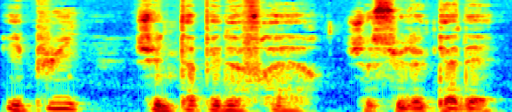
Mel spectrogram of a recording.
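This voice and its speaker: A man reading an audiobook, voicing a rough, earnest young sailor who is self-conscious about his speech. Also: medium pitch, sing-song, moderate pace, mellow.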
